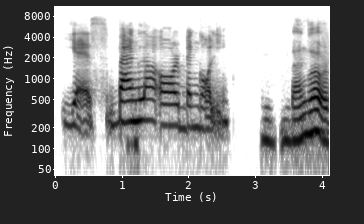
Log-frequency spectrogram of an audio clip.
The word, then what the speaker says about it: Bangla: is called bangla right is that how it's pronounced yes bangla or bengali in bangla or bengali and how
